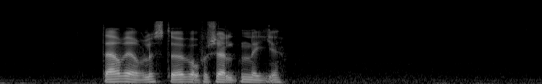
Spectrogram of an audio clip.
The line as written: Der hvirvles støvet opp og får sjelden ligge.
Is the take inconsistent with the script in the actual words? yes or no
yes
